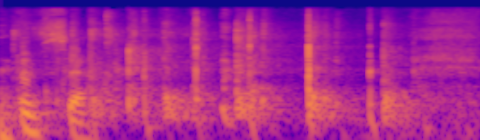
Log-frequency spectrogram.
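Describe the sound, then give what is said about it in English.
One person clapping at a meeting after a motion approving three submitted budgets passes: a series of sharp, crisp claps at a slightly uneven pace, with faint murmuring voices underneath. “is clapping if you cannot hear it in the public.”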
